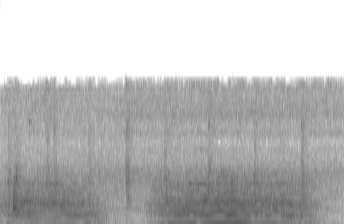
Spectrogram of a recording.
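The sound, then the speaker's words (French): Cows moo loudly in a cattle barn, two long drawn-out calls, one after another with a brief pause between them, with no talking. “Dans l'étable, seule l'une d'elles est affublée d'une drôle de coiffe pour la démonstration.”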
